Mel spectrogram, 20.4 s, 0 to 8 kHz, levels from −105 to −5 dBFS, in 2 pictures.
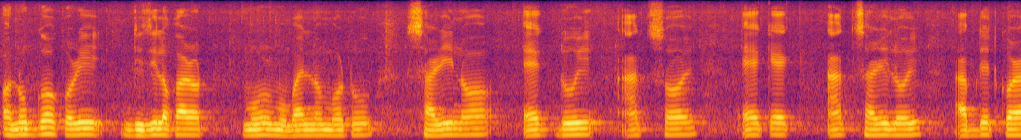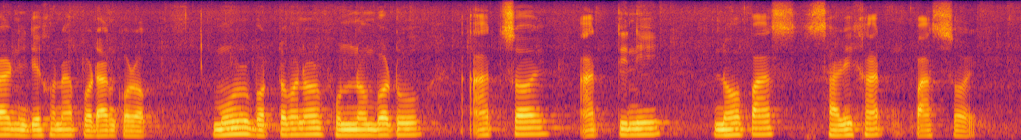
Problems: none marked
